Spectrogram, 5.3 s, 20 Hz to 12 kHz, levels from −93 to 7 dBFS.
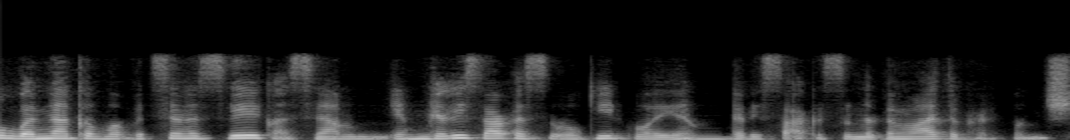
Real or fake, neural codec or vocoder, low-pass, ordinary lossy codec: fake; codec, 16 kHz, 0.5 kbps, FreqCodec, larger model; 7.2 kHz; AAC, 64 kbps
